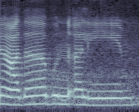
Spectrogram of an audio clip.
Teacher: اچھا باقی اوپر جو دو پیش آ رہے ہیں یہاں پر قاعدہ ہو رہا ہے اظہار حلقی کا، دو پیش کی تنوین کے بعد یہاں پر ہم غنہ نہیں کریں گے، اظہار کر کے پڑھیں گے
